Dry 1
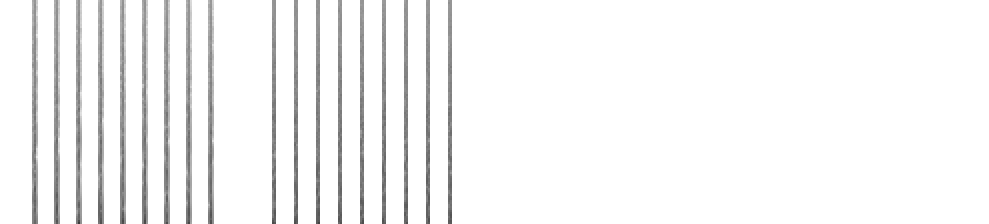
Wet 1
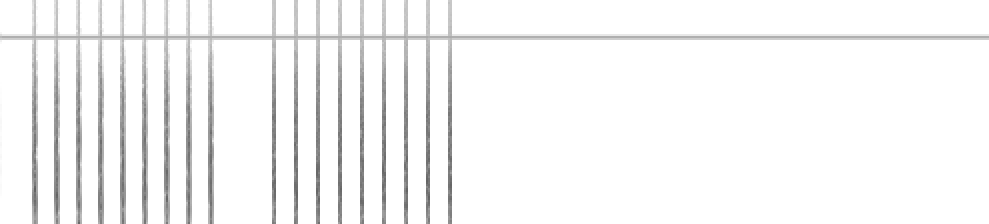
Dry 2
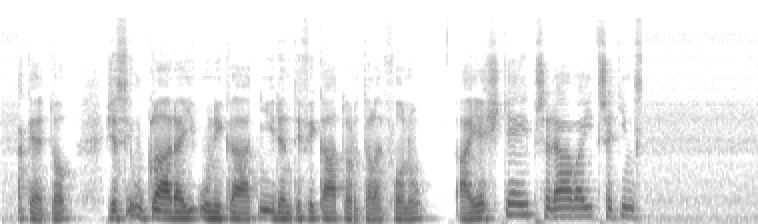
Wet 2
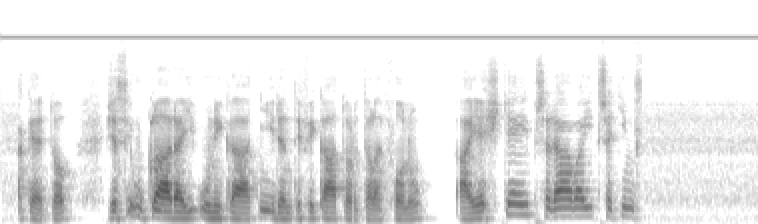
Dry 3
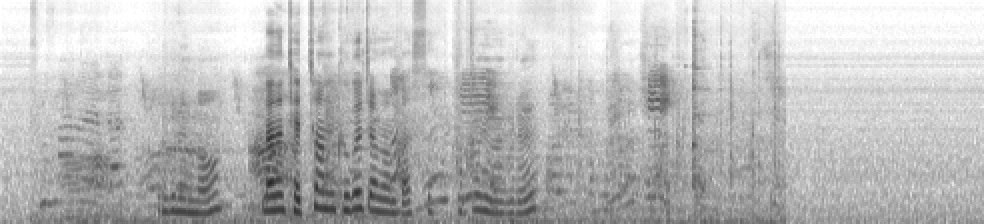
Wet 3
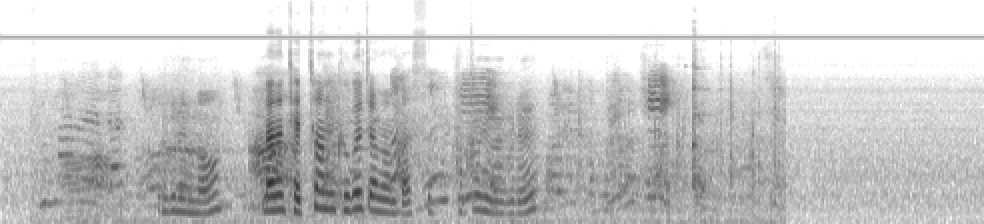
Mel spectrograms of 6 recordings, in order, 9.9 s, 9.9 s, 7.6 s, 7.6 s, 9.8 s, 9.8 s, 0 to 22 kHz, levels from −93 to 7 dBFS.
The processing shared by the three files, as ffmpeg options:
-filter_complex "[0:a]aeval=exprs='val(0)+0.0178*sin(2*PI*11000*n/s)':c=same,acrossover=split=350 4800:gain=0.158 1 0.126[a][b][c];[a][b][c]amix=inputs=3:normalize=0,volume=-1.5dB"

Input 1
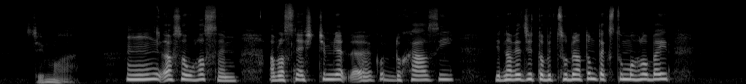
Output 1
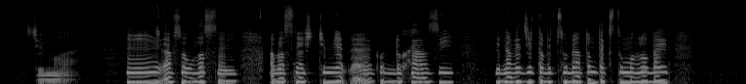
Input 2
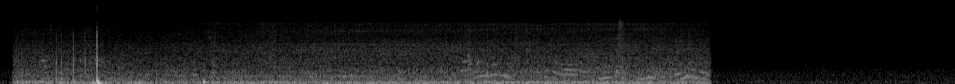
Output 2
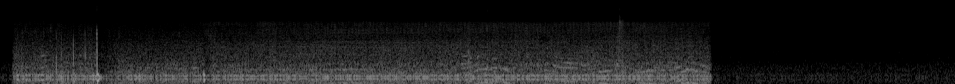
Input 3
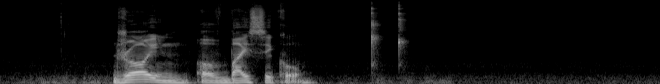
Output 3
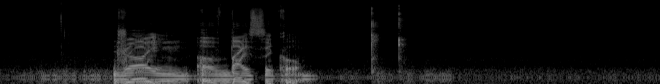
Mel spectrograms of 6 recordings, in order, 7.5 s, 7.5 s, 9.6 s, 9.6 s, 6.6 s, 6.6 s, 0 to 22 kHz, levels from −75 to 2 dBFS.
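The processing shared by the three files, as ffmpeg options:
-filter_complex "[0:a]aeval=exprs='val(0)*sin(2*PI*320*n/s)':c=same,acrossover=split=160|430|1300[a][b][c][d];[a]acompressor=threshold=-41dB:ratio=4[e];[b]acompressor=threshold=-41dB:ratio=4[f];[c]acompressor=threshold=-44dB:ratio=4[g];[d]acompressor=threshold=-44dB:ratio=4[h];[e][f][g][h]amix=inputs=4:normalize=0,volume=3.5dB"

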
